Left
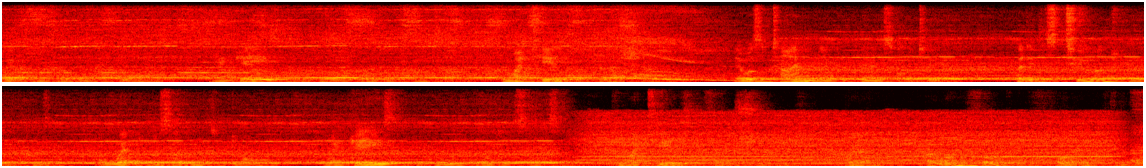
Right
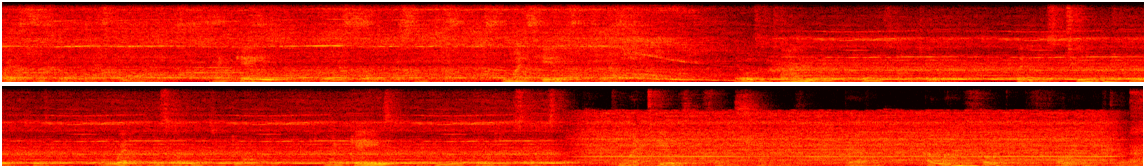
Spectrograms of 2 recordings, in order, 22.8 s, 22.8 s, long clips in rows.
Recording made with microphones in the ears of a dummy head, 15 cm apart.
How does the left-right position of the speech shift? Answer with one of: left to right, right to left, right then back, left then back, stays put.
left then back.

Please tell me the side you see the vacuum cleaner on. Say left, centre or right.
right.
